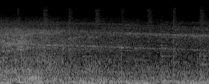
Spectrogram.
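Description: Airplane flyby whoosh sound effect: a hiss that starts suddenly and slowly falls in pitch as it fades.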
